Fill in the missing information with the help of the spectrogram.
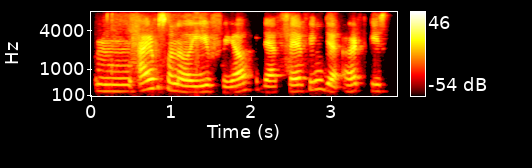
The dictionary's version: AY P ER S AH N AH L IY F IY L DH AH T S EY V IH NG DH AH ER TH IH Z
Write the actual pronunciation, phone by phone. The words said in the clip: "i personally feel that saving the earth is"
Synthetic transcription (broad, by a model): AY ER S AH N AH L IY F IY L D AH T S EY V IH NG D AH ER T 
